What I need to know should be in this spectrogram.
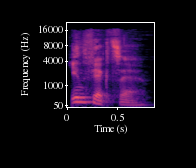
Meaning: infection
- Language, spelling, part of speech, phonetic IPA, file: Russian, инфекция, noun, [ɪnˈfʲekt͡sɨjə], Ru-инфекция.ogg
